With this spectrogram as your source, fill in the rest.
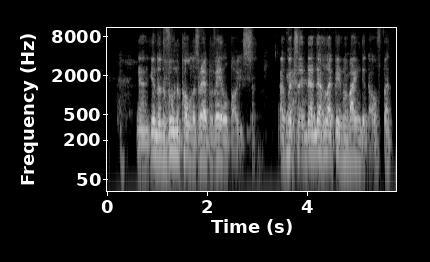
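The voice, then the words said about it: Strong Welsh accent. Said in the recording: “You've got quite a strong Welsh accent. I was surprised the first time I spoke to how strong your Welsh accent is”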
